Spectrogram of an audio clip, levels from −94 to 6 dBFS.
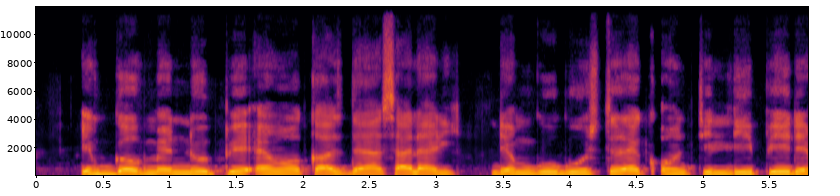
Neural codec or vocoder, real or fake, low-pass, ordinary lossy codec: codec, 24 kHz, 3.1 kbps, DualCodec; fake; none; none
